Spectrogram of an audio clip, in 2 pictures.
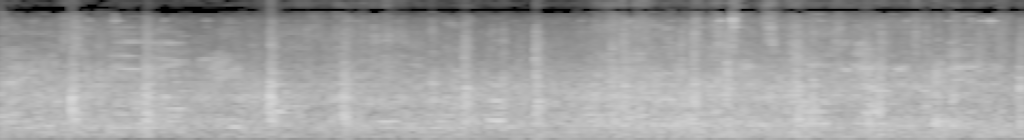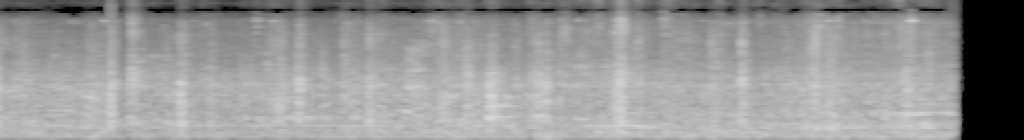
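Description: An open vehicle rumbles along with a steady engine drone.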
